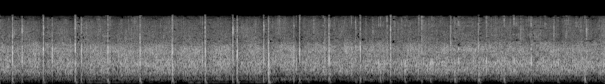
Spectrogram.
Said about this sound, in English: So if you will, say something great to these guys, like give them a round of applause. Welcome.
